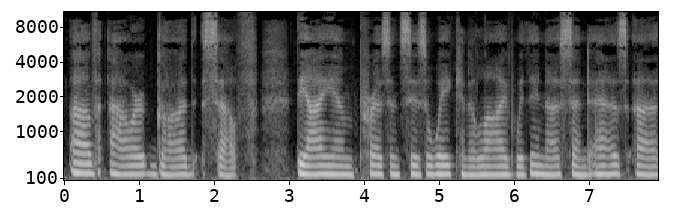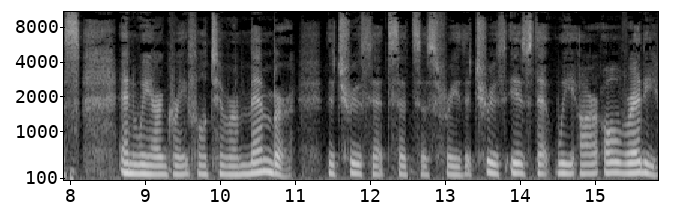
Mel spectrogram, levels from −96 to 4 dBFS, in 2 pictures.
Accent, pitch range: American, 165-185 Hz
